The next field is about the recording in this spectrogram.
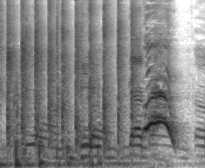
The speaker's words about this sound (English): The point of the fact of the matter is we gotta clap it up for ourselves, man. We on iTunes finally.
